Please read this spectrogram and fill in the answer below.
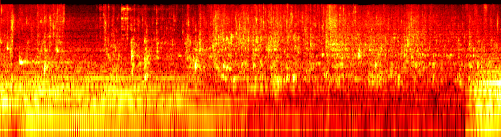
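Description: Water splashing, sloshing and dripping as hands move through shallow water, with scattered small splashes and drips. A low sustained drone underneath fades out about halfway through.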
